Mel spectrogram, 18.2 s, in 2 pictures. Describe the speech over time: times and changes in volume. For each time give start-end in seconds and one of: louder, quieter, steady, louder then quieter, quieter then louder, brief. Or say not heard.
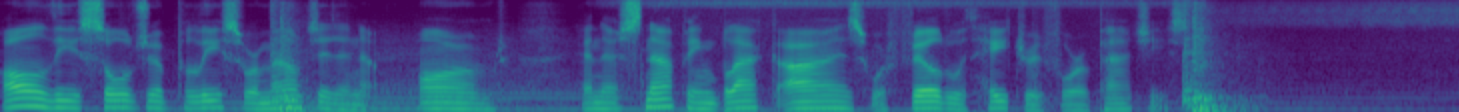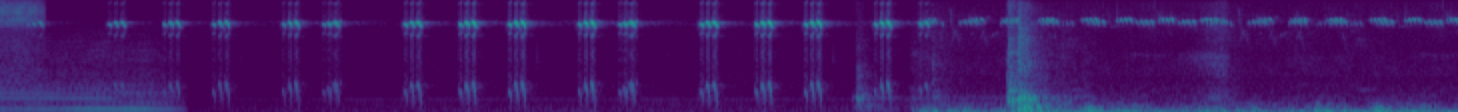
0.0-7.4 steady.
